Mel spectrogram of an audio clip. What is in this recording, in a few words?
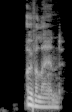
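"overland", Australian English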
